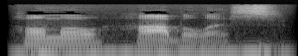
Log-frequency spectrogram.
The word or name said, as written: Homo habilis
